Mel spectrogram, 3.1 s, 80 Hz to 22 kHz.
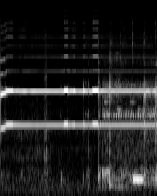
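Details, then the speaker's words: ML Riporter 7A Hungarian mono cassette recorder playing a chromium dioxide tape: steady shrill alarm tone under playback, since the chrome tape hole leaves the no-cassette sensor lever unpressed; false alarm, fixed by covering that hole. "hear the alarm at the same time the tape lays which is kind of crazy so if you want to use a chromium dioxide cassette you'll have to cover up the right portion here of the hole in order to push the sensor lever"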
